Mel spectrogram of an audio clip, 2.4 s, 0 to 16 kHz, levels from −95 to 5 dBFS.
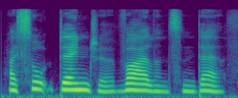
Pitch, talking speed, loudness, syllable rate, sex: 190 Hz, 150 wpm, -16 LUFS, 4.1 syllables/s, female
